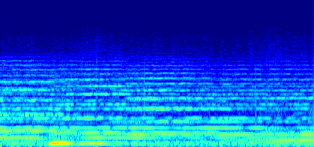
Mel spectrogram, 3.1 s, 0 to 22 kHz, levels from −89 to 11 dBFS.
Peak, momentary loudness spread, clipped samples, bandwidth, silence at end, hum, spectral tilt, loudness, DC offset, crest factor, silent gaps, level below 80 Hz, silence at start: -18 dBFS; 10 LU; under 0.1%; 8 kHz; 0 s; none; -8 dB/octave; -35 LUFS; under 0.1%; 16 dB; none; -52 dBFS; 0 s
